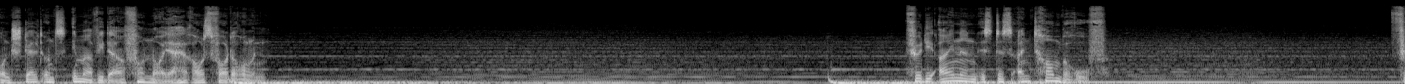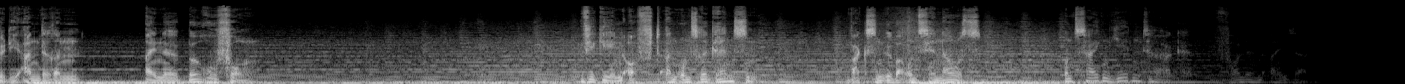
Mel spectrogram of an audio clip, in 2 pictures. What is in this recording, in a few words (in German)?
Imagefilm Polizei episch; LOFT VOICES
